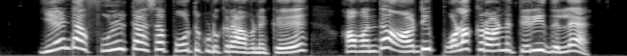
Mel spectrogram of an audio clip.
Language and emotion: Tamil, angry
